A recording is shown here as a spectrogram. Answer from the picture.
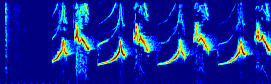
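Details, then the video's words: Cinereous tit (glatik batu) lure song: a series of upward-sweeping, bright whistled notes each ending in a sharp click-like break, repeated about twice per second over a low humming background. "PANCINGAN BURUNG GLATIK BATU GACOR INI ASLI BIKIN GLATIK BATU LAIN LANGSUNG IKUT BUNYI"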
